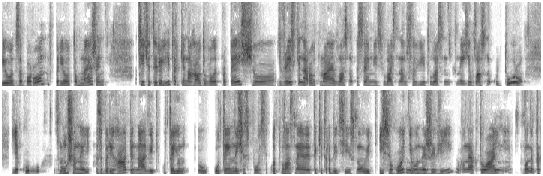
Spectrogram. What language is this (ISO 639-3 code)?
ukr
